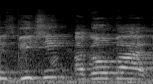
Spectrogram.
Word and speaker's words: Vici: up nice to meet y'all my name is vich I go by PR you can spell that VI i c i I'm your first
